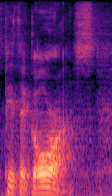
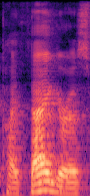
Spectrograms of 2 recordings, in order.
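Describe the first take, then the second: First: It is said the ancient Greek way. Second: It is said the usual English way. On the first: The speaker calls it right. "apparently it's Pythagoras, and that's because ancient Greek uh, spelling and pronunciation" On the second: The speaker calls it wrong. "I'm going to say Pythagoras"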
